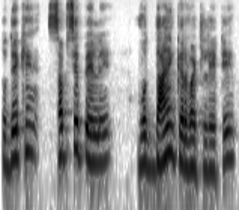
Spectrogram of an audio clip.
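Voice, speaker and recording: Mellow-voiced religious teacher, man. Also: sits high. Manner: explains patiently, repeats points; frequent hesitation fillers. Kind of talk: lecture on prayer rules.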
